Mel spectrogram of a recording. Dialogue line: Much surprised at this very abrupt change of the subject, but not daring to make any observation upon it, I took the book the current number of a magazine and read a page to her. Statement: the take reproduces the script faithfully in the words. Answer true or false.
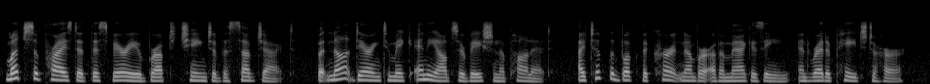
true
